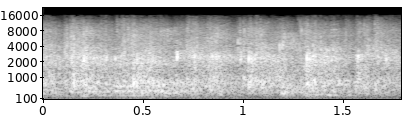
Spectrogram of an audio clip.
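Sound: audience clapping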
